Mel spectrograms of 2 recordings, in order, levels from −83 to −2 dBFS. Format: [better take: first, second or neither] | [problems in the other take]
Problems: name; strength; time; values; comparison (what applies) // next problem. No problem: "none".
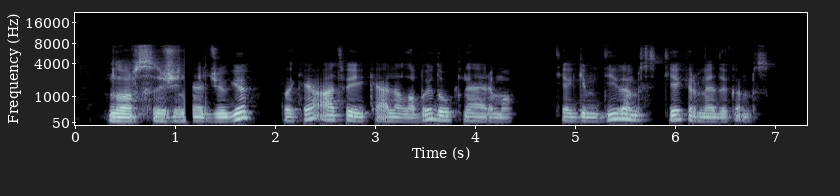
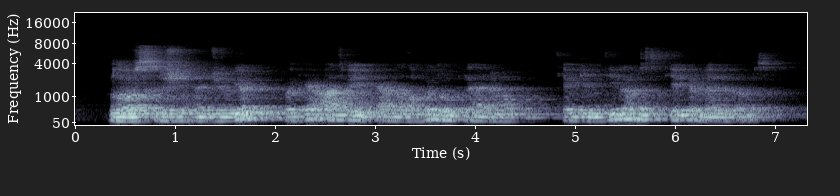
first | room echo; dies away in 1.2 s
